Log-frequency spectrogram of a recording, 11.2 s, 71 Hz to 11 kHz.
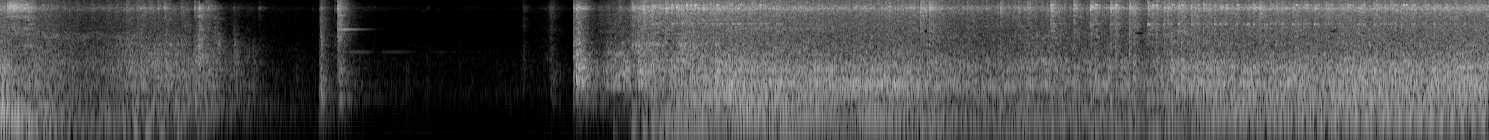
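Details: Craftsman DYT4000 repowered with a 14 hp Briggs twin, battery fully charged with the charger connected: labors and dies when the PTO blade clutch engages, then cranks and catches again. Owner suspects PTO/crankshaft length mismatch or the stator; unconfirmed.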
